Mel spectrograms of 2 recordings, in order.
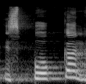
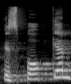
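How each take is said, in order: First: स्पोकन as "is-po-kun", slowly; short schwa in the last syllable of स्पोकन; correct pronunciation. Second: स्पोकन as "is-po-ken"; common mispronunciation. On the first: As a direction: say स्पोकन slowly, ending "-kən". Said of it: "लेकिन ये". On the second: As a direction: clear "eh" in the last syllable of स्पोकन. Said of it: "बहुत कोई इसको". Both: Shown as a demonstration.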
